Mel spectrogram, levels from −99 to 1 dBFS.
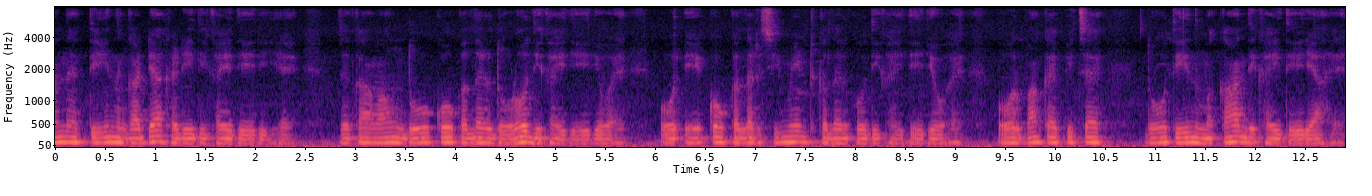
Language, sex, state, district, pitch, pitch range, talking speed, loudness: Marwari, male, Rajasthan, Nagaur, 100 Hz, 95-105 Hz, 185 wpm, -35 LUFS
